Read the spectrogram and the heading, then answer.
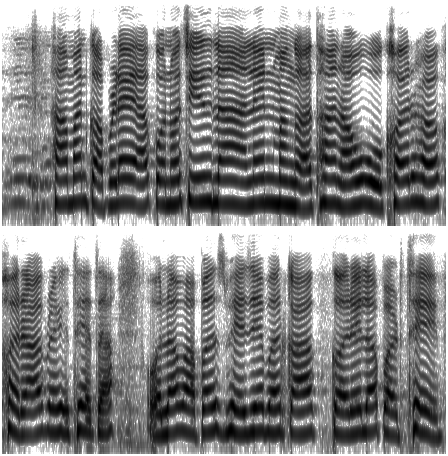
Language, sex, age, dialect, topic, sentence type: Chhattisgarhi, female, 18-24, Central, agriculture, question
